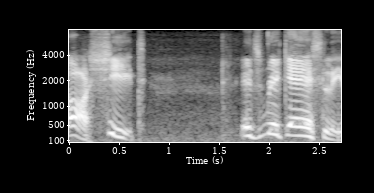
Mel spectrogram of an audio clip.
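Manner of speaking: rough New Zealand accent attempt. Retelling a story about a record, the speaker voices the man's reaction in an attempted New Zealand accent. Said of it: "What accent were you doing?".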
